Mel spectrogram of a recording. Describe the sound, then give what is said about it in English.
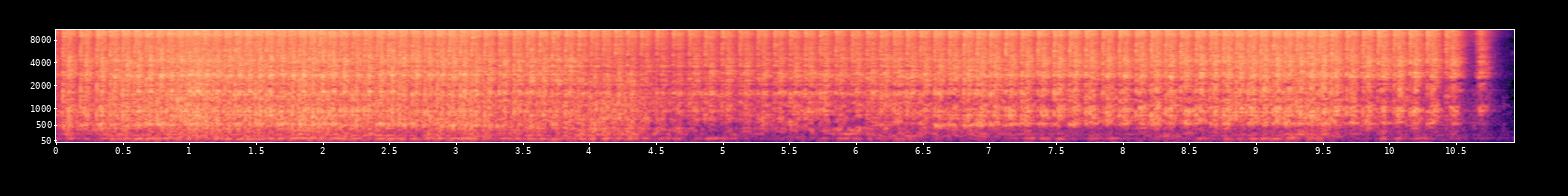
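A coffee grinder sound-effect instrument from 1917 buzzes in a loud, steady, rapidly rattling whir that mimics a T car engine, dipping slightly in level partway through, then swelling before cutting off abruptly. No one speaks. “So that is the coffee grinder.”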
